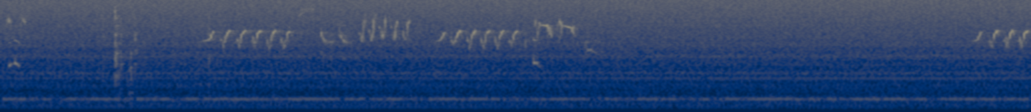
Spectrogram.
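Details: Osprey heard off camera at its nest at Loch Garten, Scotland, giving quick runs of five or six high chirping notes, repeated several times, over a steady low electrical hum and faint background noise.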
